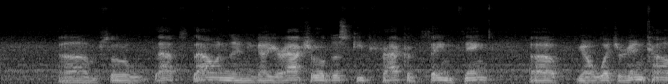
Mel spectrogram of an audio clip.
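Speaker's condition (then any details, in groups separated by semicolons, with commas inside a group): No condition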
